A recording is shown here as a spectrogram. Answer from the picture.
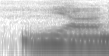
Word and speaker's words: jnana: how do you spell that how do you pronounce that yeah so Nana and we do bring that aspect of Nana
